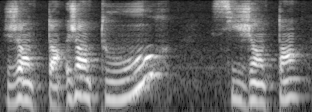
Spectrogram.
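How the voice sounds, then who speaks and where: A woman teaching a reading lesson to young children, stressing and repeating each word slowly and deliberately. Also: lowish voice, big pitch swings, darkish tone.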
